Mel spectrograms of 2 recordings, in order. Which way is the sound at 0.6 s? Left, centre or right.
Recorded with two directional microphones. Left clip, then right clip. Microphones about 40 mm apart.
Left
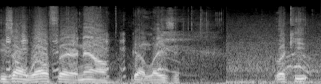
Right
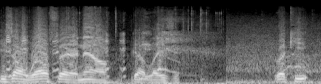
Left.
